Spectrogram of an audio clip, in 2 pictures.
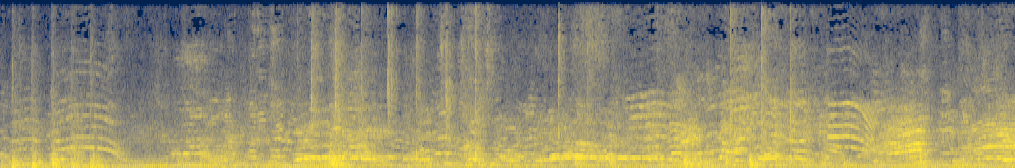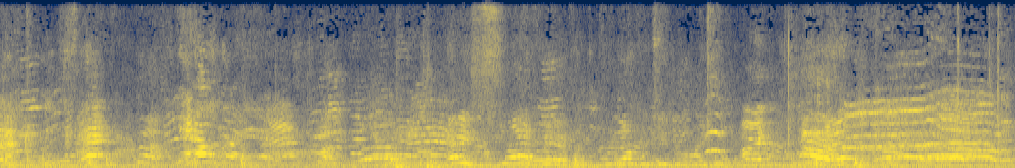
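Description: A crowd of spectators shouts and cheers in an echoing indoor hall.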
